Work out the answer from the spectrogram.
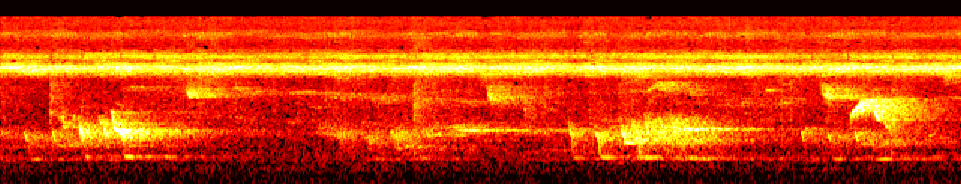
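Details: Green Orioles in the Daintree rainforest, Australia: scattered deep, fluty song phrases, some rising and some falling, fairly soft beneath a loud, steady insect chorus.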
